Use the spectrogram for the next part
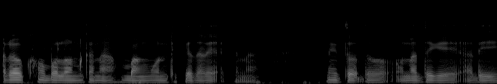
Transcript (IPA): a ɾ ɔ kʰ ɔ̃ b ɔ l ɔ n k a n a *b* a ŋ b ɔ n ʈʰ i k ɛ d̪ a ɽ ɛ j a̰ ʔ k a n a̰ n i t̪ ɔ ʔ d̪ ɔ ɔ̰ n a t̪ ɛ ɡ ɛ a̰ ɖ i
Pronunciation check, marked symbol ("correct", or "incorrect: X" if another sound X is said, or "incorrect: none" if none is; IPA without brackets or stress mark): correct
